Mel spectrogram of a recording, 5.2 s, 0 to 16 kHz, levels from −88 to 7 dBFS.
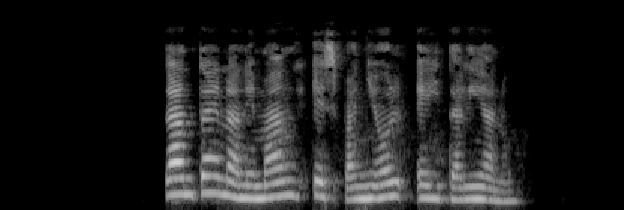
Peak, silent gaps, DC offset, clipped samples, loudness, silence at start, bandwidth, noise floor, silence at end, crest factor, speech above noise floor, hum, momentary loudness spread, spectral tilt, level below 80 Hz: -6 dBFS; none; under 0.1%; under 0.1%; -24 LUFS; 1.4 s; 9.6 kHz; under -90 dBFS; 0.9 s; 20 dB; over 67 dB; none; 10 LU; -4 dB/octave; -72 dBFS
